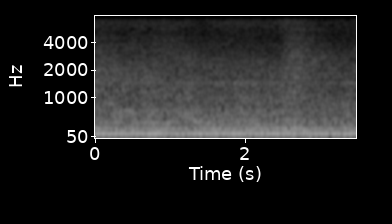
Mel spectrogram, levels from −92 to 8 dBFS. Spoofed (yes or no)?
no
